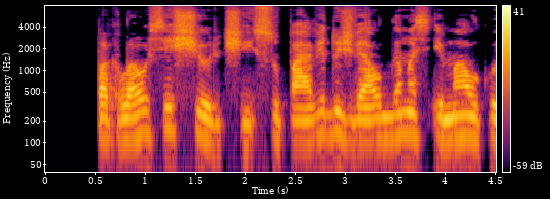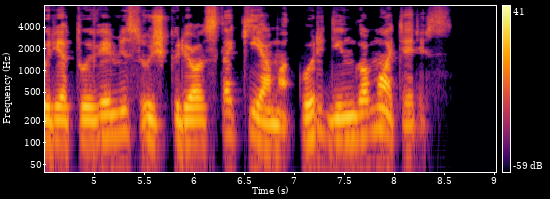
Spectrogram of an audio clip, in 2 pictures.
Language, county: Lithuanian, Vilnius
